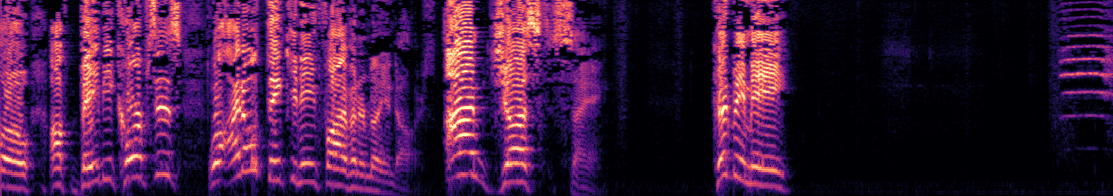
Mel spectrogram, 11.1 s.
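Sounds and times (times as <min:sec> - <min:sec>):
speech: 0:00.0 - 0:06.0, 0:07.1 - 0:08.0
bird calling: 0:10.6 - 0:11.1.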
